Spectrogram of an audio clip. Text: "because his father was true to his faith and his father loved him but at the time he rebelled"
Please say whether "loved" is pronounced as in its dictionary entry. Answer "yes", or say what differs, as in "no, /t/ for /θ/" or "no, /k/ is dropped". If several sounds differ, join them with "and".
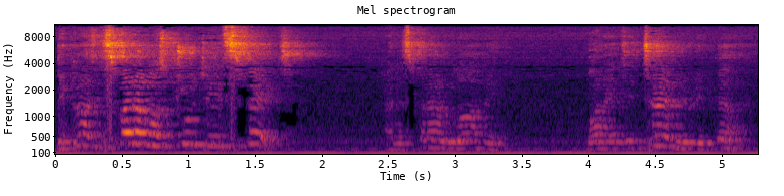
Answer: no, /d/ is dropped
